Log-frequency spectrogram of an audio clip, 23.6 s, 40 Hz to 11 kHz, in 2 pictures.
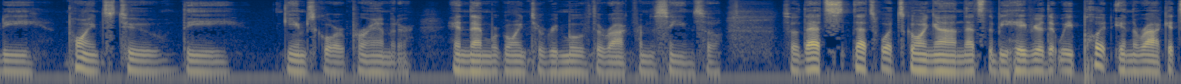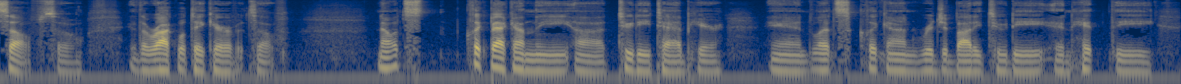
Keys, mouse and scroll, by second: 16.7 click, 20.6 click, 23.5 click.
